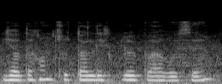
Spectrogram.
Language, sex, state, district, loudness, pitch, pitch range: Assamese, female, Assam, Kamrup Metropolitan, -16 LUFS, 205 Hz, 195-210 Hz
